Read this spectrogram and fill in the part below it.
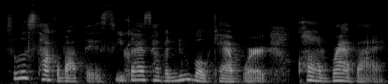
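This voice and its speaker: Female teacher for a children's read-aloud, slightly low voice, highly varied intonation, instructive and emphatic. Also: very animated, normal speed, gravelly. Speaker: schoolteacher.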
